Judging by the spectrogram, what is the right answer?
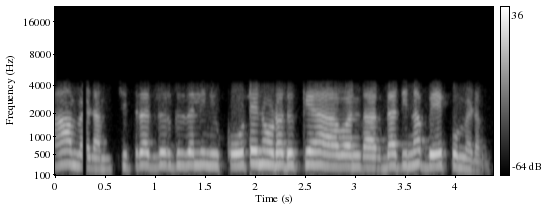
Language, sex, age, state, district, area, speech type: Kannada, female, 30-45, Karnataka, Chitradurga, rural, conversation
